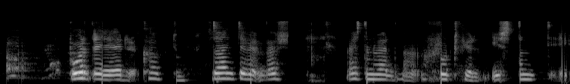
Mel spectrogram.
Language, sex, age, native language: Icelandic, female, 18-19, Icelandic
